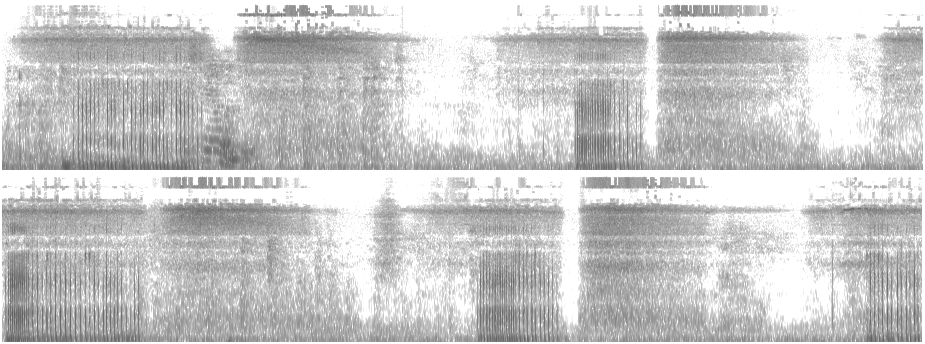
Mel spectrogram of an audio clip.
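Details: A sleeping French bulldog, ball still in his mouth after hard play, gives loud, harsh snoring bursts on breaths in about every four seconds; noisy upper-airway snoring.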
